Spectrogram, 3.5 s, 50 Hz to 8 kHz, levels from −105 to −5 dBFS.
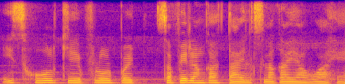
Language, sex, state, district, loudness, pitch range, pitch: Hindi, female, Arunachal Pradesh, Papum Pare, -17 LUFS, 165-185 Hz, 175 Hz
